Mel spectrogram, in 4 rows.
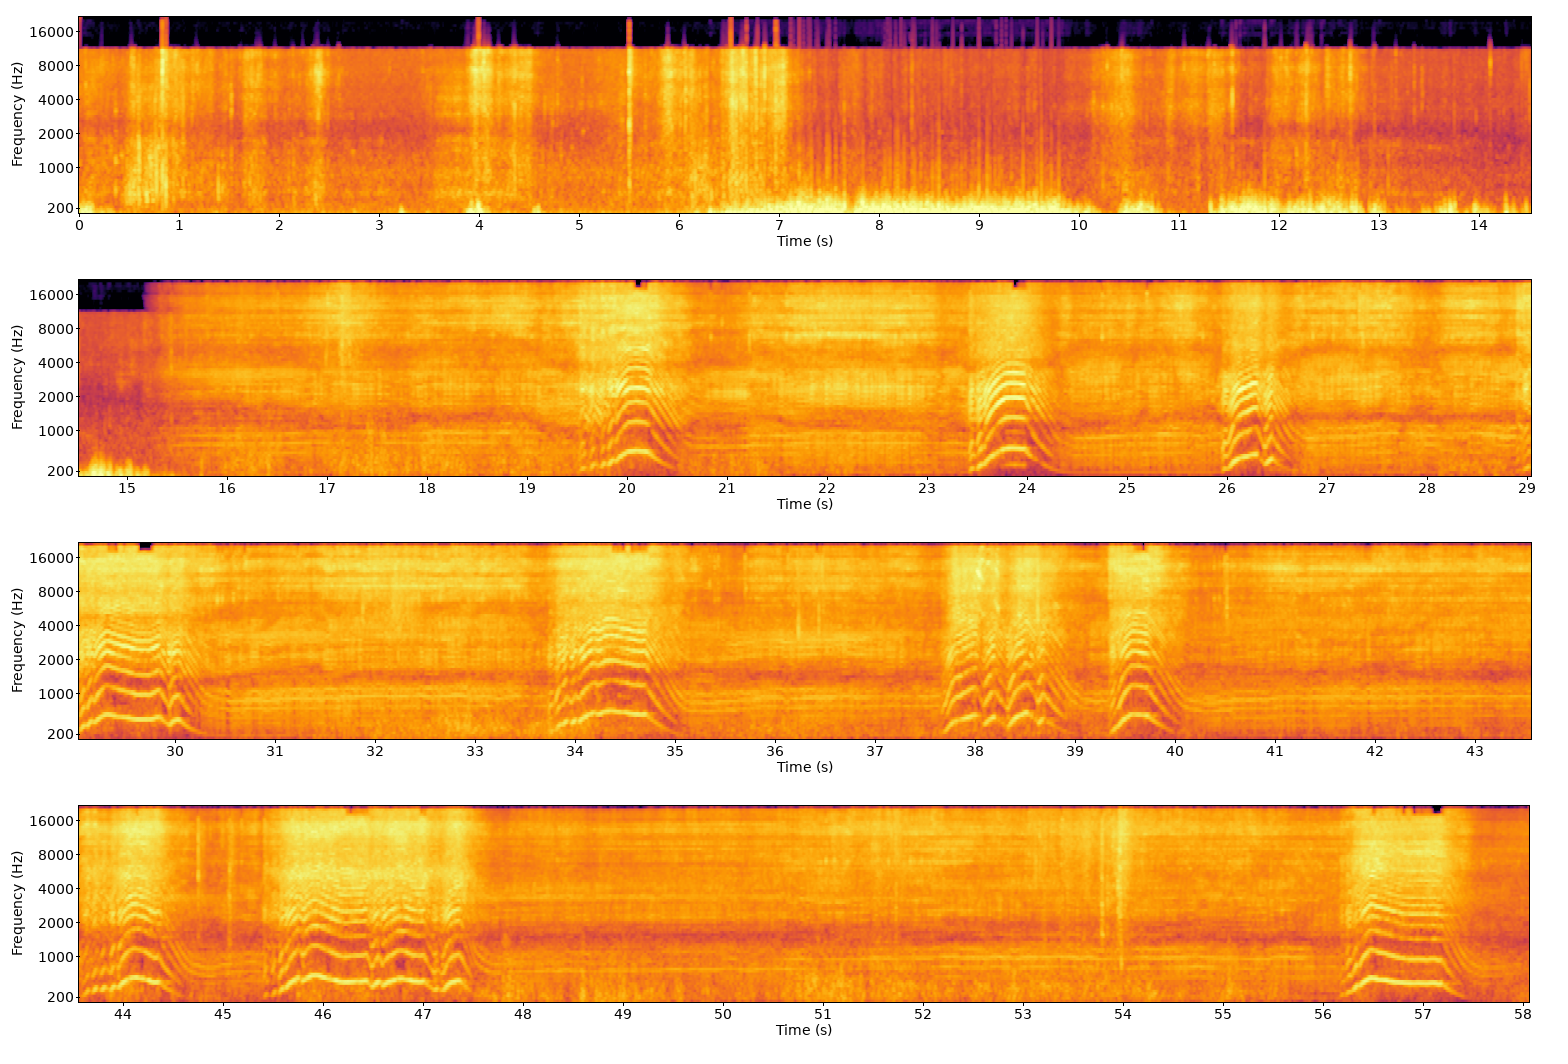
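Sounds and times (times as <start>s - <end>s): chainsaw idling and revving: 15.2s - 58.0s.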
